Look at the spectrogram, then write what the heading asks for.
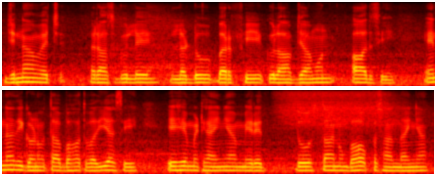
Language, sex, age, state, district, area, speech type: Punjabi, male, 18-30, Punjab, Bathinda, rural, spontaneous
